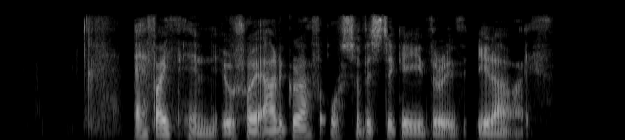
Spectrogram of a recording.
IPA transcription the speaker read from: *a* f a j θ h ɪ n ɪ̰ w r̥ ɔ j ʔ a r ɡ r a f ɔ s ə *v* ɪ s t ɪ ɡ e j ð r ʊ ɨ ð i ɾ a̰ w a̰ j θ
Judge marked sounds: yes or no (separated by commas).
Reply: no, yes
